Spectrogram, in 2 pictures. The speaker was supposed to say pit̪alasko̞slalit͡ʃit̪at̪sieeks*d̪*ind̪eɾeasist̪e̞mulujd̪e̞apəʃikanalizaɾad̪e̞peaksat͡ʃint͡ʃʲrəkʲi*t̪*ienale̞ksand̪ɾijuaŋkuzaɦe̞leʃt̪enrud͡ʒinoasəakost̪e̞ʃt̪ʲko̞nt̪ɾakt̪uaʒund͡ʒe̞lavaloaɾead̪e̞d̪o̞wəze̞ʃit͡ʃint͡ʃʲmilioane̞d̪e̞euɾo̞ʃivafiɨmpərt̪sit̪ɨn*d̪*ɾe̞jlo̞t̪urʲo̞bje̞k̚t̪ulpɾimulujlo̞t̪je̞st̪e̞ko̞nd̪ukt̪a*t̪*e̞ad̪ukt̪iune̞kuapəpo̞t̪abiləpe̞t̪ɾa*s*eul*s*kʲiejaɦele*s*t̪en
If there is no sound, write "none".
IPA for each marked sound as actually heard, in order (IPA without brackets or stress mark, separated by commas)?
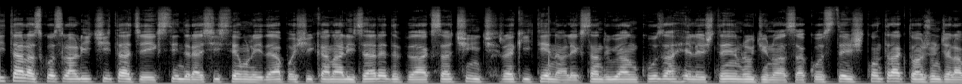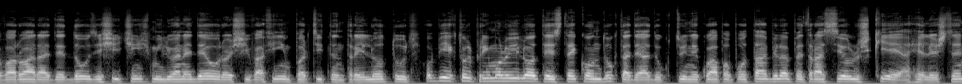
t̪, t̪, t̪, d̪, s, ʃ, ʃ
